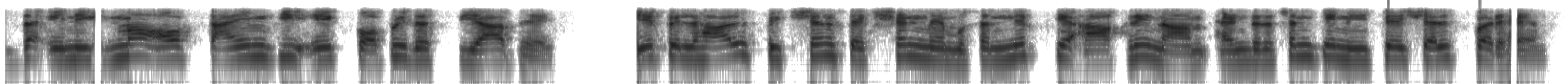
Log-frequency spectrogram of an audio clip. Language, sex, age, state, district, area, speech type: Urdu, male, 18-30, Maharashtra, Nashik, urban, conversation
